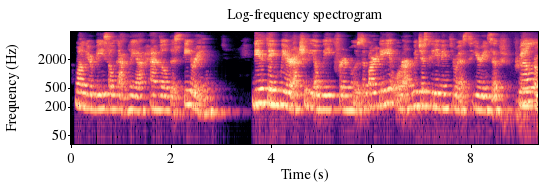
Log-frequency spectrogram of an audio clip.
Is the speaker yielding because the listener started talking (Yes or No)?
Yes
